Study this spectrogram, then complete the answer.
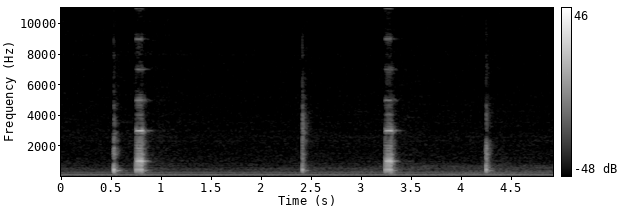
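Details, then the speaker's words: Venture Line Break Away arcade PCB audio test through cheap computer speakers: wall bounce sounds fine, but brick and paddle hits give dull dead thuds; owner suspects a faulty sound circuit needing a missing 962 chip — wrong game sound effects. "the sound's working but when it hits the brick or the paddles it makes a dud noise a thud you know a dead type noise it's not right"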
